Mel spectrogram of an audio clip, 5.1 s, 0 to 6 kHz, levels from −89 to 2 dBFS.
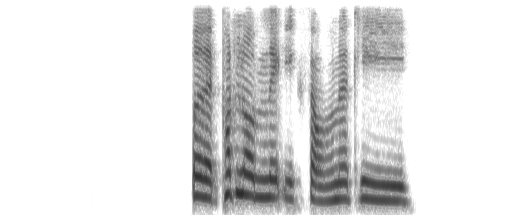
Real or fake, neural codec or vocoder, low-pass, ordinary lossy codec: fake; codec, 16 kHz, 1.1 kbps, Voila-Tokenizer; 5.4 kHz; none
